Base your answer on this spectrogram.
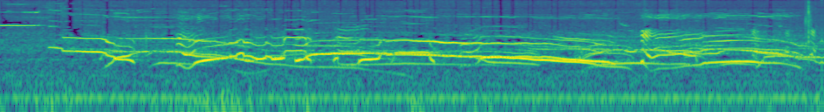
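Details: Young wolf pups howling together, a tangle of drawn-out, bending howls weaving above and below one another, with a few brief squeaky breaks and a constant low background hum throughout.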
